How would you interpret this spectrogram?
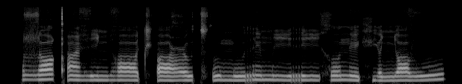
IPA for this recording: ɮ ɒ qʼ æ̃ ɦ i ɲ ɦ ɒː t͡ʃʼ ɒ ʕ u t͡sʼ u m u r ĩ m iː r iː x o n ẽ fʲ ɒ ɲ ɒ v u

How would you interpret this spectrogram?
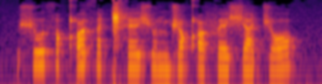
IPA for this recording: ʃ o θ u qʼ u θ a ǁʰ ɛ ʃ o n d͡ʒ u qʼ ø f ɛ ʃ a t͡ʃ ɔ

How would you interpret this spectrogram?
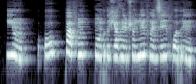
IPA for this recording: j ə̃ | ʔ ɔ pː a f ə̃ pː ɔ̃ r ə ʒ a ð ẽ ʂ ə̃ n ẽ f ɛ̃ z e f ʌ r ẽ

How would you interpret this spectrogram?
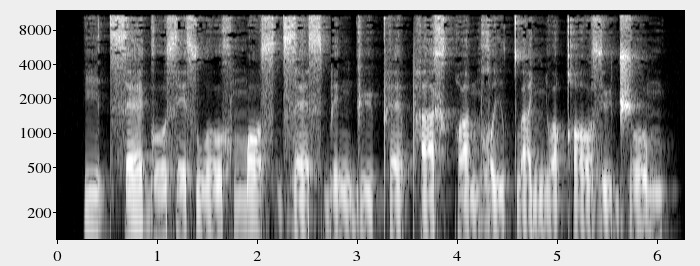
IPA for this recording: i t s ɛ ɡ o s e s w o x m ɔ s d͡z ɛ s b e ŋ ɡ y pʰ ɛ pʰ a x qʷ a m ʁʷ i tʷ a ɲ o qʰ ɔ z y d͡ʒ o m

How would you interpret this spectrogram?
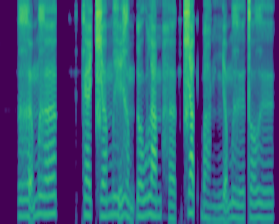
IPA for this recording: ɣ ə̰˧˥ m ɣ əː˦˥ k̚ | k ɛ˧ t͡ɕ əː˨˦ m ɣ ḭ˧˥ ɣ ə̰˧˨ m ɗ o˨˦ w l a˧ m h əː˨˩ k̚ t͡ɕ a˦˥ t̚ ɓ a̤˨˩ ŋ ɲ ə̰˧˥ m ɣ ɨ˨˦ t̪ o˨˦ ɣ ɨ˧

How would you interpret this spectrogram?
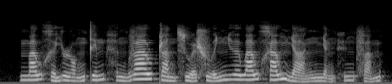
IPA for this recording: m a˧˥ w x ə˨˩˦ j ɹ ɔ˨˩˦ ŋ t̪ e˧˥ m h ə˨˩ ŋ v aː˧ w ʈ a˨˩ n s u˨˩˨ ə̯ ʂ u˨˩˨ ə̯ ɲ ɨ˧ ə̯ w a˧˥ w x a˧˥ w ɲ aː˨˩˨ ŋ ɲ a˨˩˨ ŋ h ɨ˧ ŋ f a˨˩˦ m

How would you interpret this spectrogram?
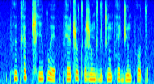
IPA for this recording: pʰ ɨ kʰ ɛ t ʈ͡ʂʰ i tʷ e | pʰ e ʈ͡ʂ u tʼ ə ʐ ũ ɡ ə d ə t͡ɕ ũ pʰ e d͡ʒ ũ d pʰ o t

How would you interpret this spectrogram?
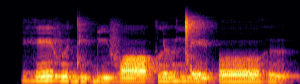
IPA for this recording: ɦ e v ɯ d i ɓ i v ɔː k l ɯ ŋ͡ǀ e y̯ ʔ oː ɦ ɯ

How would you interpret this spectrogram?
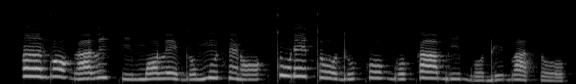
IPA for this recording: ã˦ d ɔ˦˨ ɡ a˨˦ l i˦˨ k i˨ m ɔ˨˦ l e˦˨ d o˧ m ũ˦ s ɛ̃˦˨ ɾ ɔ˧ | t u˦ ɾ e˦ t o˦˨ d u˨˦ k o˦ ɡ o˧ k a˦ b i˧ b o˨ d i˨˦ b a˦˨ s o˨

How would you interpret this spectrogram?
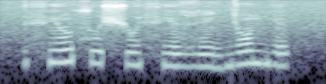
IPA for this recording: fʲ õ sʷ ə ʃ u fʲ ə̃ ɦ ẽ ɟ õ bʲ ə̃

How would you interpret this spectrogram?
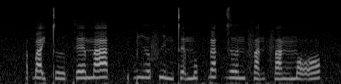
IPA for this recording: ɓ a̰˧˨ j t̪ ə̤ː˨˩ k ɛ˧ m a˦˥ t̚ | ɓ i˨˦ ə̯ f i˧˩ n t̪ ɛ̰˧˨ m o˦˥ p̚ ɗ a˦˥ t̚ z əː˧ n f a̰˧˨ n f a˧ ŋ m ɔ̰˧˥

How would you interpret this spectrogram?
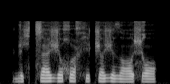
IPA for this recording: ɖ ɛ ç t͡s æ ʒ ɪ χʷ ɑ x i t͡ʃ ʌ ʒ ɪ ð ɒː ɕ ɔ

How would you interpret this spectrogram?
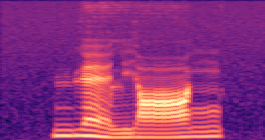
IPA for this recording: m ɥ ɛ˥˩ l j ɑ˧˥ ŋ

